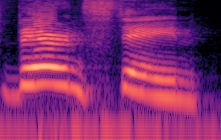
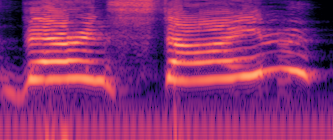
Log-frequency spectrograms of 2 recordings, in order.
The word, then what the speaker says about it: Berenstain: It's Berenstain. Berenstain? Not Berenstein? That's unholy. Ain is not GOOD.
